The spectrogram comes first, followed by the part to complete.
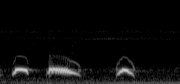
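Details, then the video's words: Spotted dove kept as a ground decoy for trapping wild doves, 20 April 2020: three low cooing notes, a short coo, a longer drawn-out falling croo, then another short coo, over a faint steady high hum. "Bẫy Chim cu gáy bằng mồi đất"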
